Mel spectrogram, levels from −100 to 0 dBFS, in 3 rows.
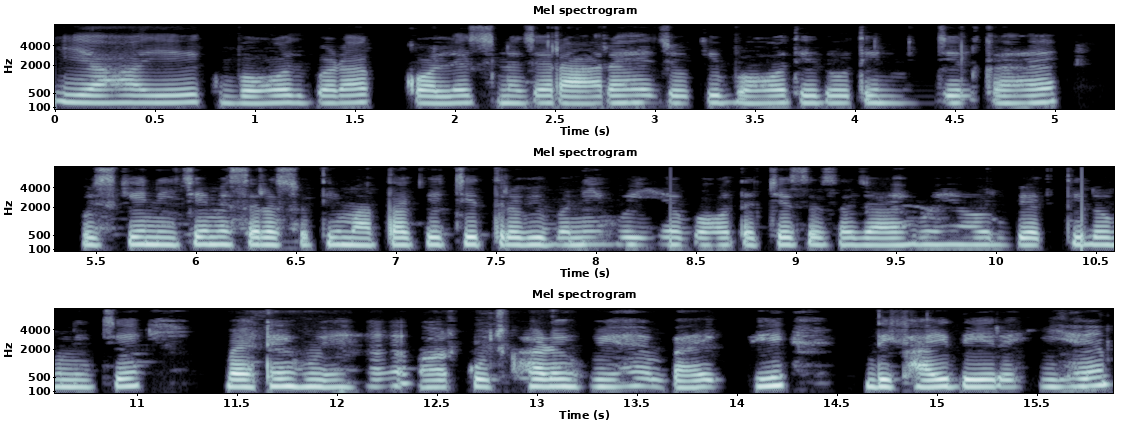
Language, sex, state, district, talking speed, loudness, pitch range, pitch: Hindi, female, Chhattisgarh, Balrampur, 200 wpm, -22 LUFS, 205-215 Hz, 210 Hz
